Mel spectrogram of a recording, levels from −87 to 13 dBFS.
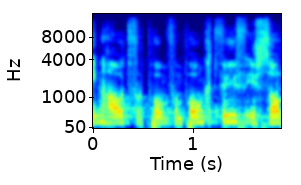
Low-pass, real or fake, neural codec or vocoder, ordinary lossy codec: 14.4 kHz; fake; autoencoder, 48 kHz, 128 numbers a frame, DAC-VAE, trained on Japanese speech; AAC, 48 kbps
